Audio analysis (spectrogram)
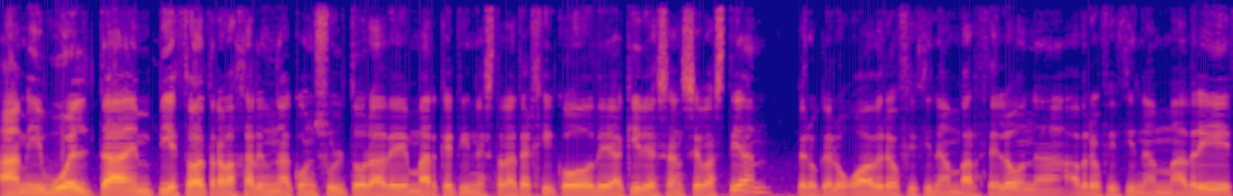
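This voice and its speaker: With a normal speaking voice, a man talks at a fairly quick pace, with hardly any pauses, at a medium pitch. His intonation is fairly even, and the sound is dry with no echo. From Basque Country, Spain (Irun, Gipuzkoa). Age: 40s. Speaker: director of an organizational culture centre. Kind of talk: interview. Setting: in-person at the centre's building. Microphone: lapel.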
